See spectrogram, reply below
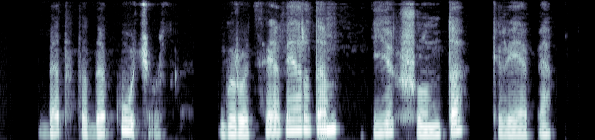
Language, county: Lithuanian, Marijampolė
